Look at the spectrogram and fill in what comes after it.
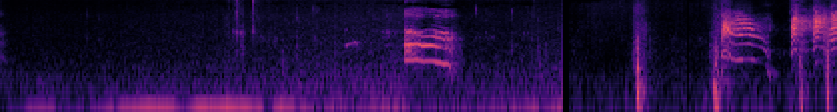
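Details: Cat meowing in a funny short: after a stretch of low rumbling noise, a drawn-out wavering meow, then two more strained, bending meows near the end, with brief clicks between.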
